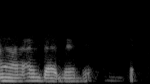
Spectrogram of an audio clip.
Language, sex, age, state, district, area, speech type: Malayalam, female, 45-60, Kerala, Kasaragod, rural, conversation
